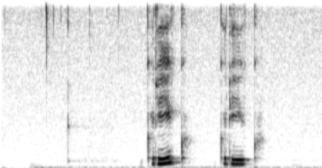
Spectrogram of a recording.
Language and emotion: Russian, neutral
